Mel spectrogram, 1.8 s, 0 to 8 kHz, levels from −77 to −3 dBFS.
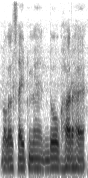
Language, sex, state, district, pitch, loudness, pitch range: Hindi, male, Jharkhand, Garhwa, 110 Hz, -17 LUFS, 110-115 Hz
